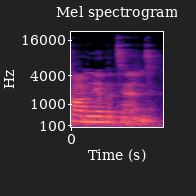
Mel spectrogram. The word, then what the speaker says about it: omnipotent: Yeah, that's 4 syllables. So we have there's the first syllable. Nip, there's the second syllable. O, third syllable, and tent. Omnipotent.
